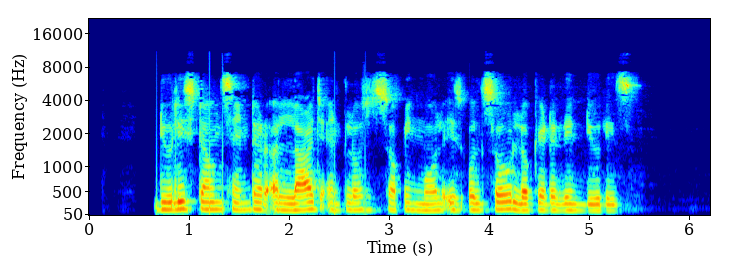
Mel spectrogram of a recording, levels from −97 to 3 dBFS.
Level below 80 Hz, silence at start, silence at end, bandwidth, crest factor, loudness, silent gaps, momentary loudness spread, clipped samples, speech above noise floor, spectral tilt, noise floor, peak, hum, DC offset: -66 dBFS; 0.65 s; 0.75 s; 7.6 kHz; 18 dB; -25 LUFS; none; 7 LU; under 0.1%; 58 dB; -5.5 dB/octave; -83 dBFS; -8 dBFS; none; under 0.1%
